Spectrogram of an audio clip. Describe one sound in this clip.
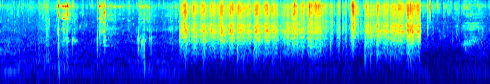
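Gravel and stones rattle in a pan.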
